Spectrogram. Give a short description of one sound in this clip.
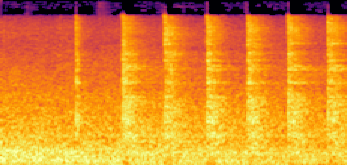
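A hammer strikes metal in quick, sharp blows.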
